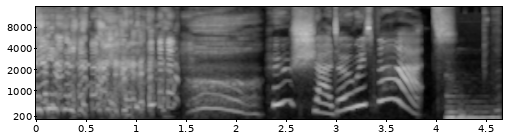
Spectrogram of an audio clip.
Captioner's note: all giggle; gasps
